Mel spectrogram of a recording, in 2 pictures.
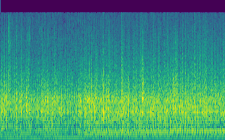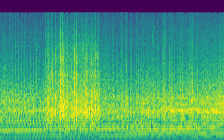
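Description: Subaru Impreza WRX's turbocharged flat-four engine heard from inside the cabin at racing speed, its pitch climbing steadily as it pulls through a gear. A louder rushing noise lasts about a second just past halfway.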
